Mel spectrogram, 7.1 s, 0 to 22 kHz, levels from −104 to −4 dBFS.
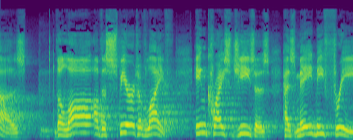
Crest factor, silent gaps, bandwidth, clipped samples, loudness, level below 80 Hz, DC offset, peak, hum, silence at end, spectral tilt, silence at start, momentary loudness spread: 16 dB; none; 16.5 kHz; under 0.1%; -16 LUFS; -70 dBFS; under 0.1%; -2 dBFS; none; 0 s; -3 dB/octave; 0 s; 12 LU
